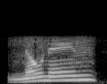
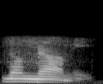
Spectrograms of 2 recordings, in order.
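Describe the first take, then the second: First: It is said as two words, no and name. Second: It is said as one word, no-nah-mee. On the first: The speaker calls it wrong. "most people see it and they say" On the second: The speaker calls it right. "but it's pronounced Nonami"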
